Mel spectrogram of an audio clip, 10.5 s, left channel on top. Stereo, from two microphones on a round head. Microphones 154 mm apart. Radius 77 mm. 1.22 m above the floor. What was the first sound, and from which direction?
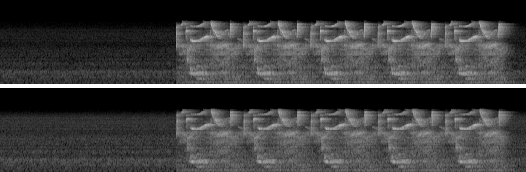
A bird, 80° left.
